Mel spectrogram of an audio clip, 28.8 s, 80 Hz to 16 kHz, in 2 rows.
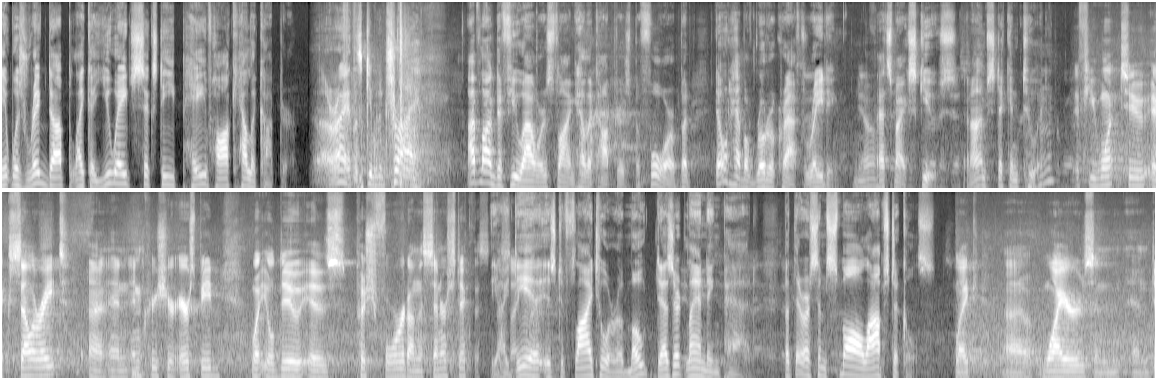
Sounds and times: Speech: 0:00.0 - 0:28.8.

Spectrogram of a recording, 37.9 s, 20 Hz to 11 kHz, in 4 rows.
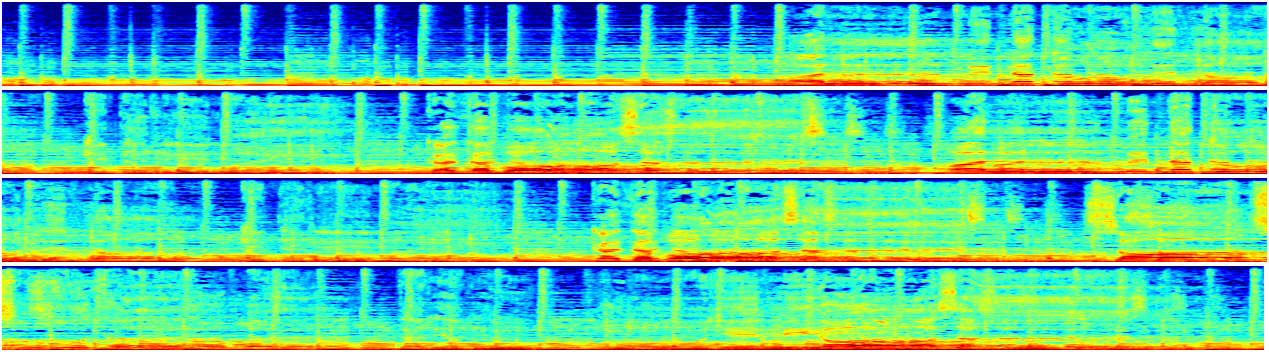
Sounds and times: Traditional music: 0:00.0 - 0:37.9.

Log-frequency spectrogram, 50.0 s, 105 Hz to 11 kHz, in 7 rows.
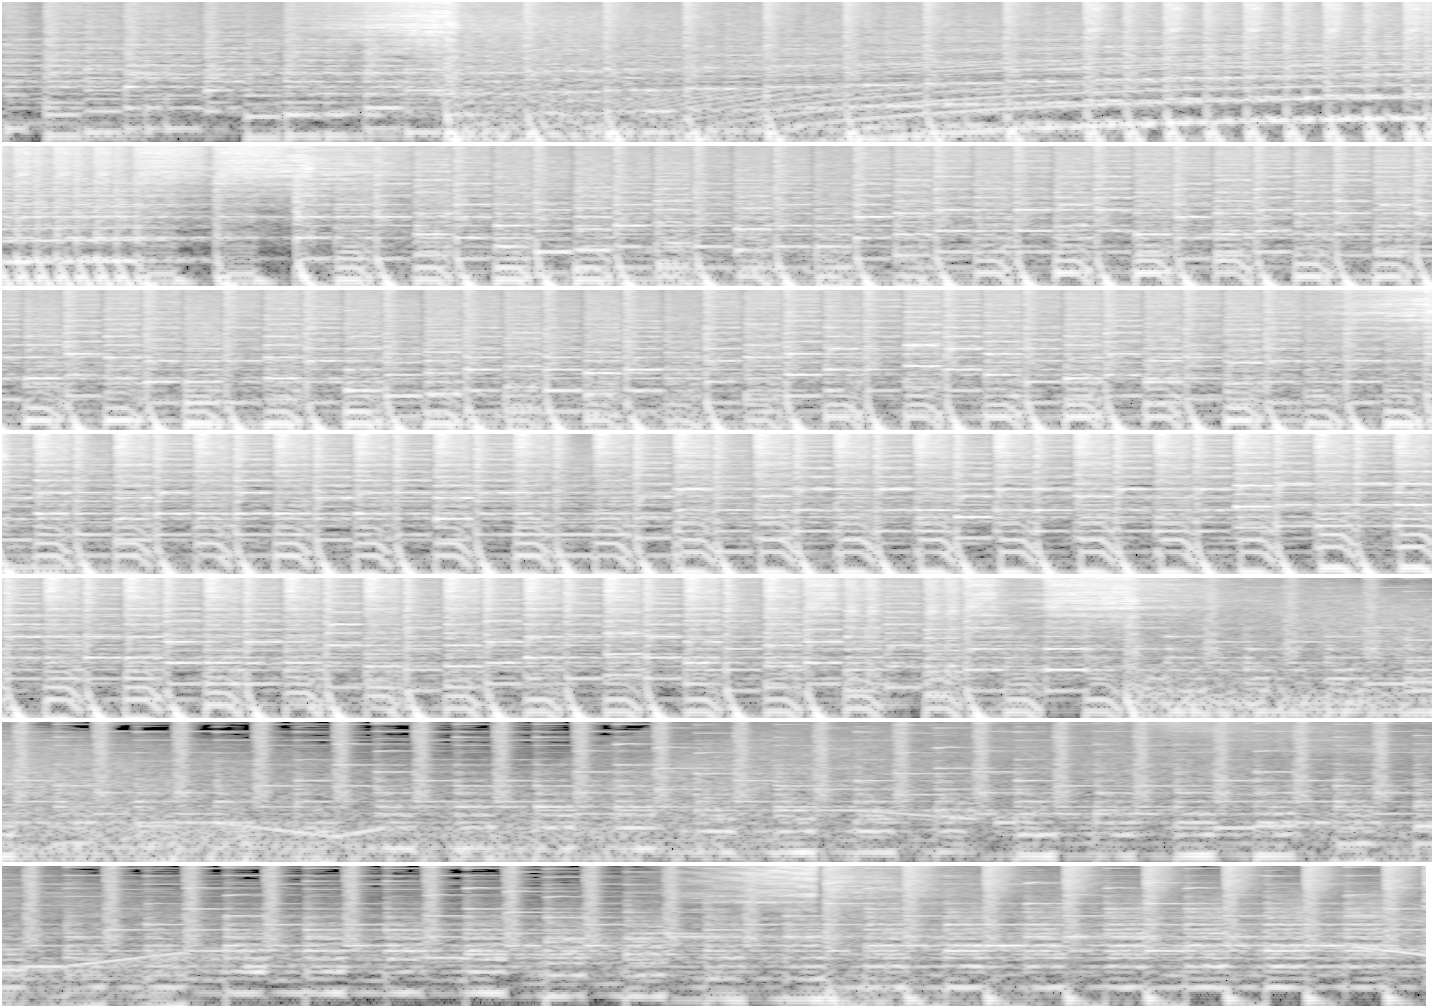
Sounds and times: Techno: 0:00.0 - 0:50.0.

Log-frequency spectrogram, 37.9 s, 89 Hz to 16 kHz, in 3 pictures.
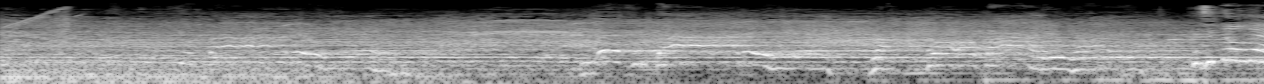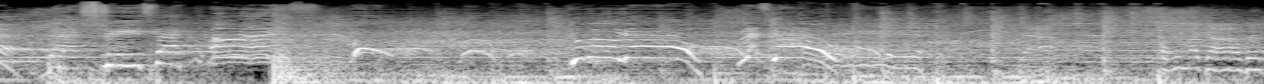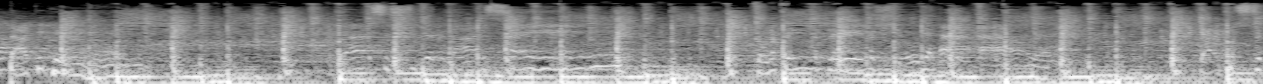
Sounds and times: Music: 0:00.0 - 0:37.9.

